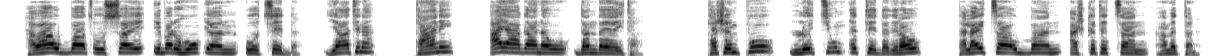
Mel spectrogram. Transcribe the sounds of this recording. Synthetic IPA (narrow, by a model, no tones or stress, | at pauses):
hɐwaːʊbːaːt͡sʼo̞ːsːɐjɪbɐɾʊɦuːpʼɪjaːno̞ːt͡sːe̞ːd̪ːɐ | jaːt̪ɪnɐ | t̪aːnɪ | ɐjaːɡaːnɐwd̪ɐnd̪ɐjɐjt̪a̰ː | t̪ɐʃɛmpːuː | lɔjt͡sːɪwʊnʔɛt̪ːe̞ːd̪ːɐd̪ɪɾɐw | t̪ɐlɐjt͡sːaːʊbːaːnɐʃkɛt̪ɛt͡sːaːnhɐmɛt̪ːɐnɐ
